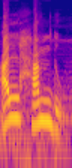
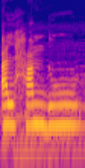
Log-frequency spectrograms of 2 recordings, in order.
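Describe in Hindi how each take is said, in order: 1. आखिरी 'du' स्वर छोटा रखा जाता है। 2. आखिरी 'du' स्वर लंबा खींचा जाता है।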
